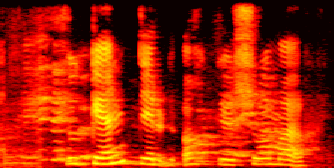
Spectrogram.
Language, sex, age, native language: Icelandic, female, 10, Arabic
